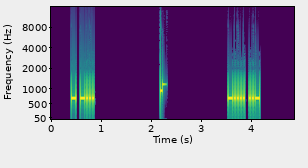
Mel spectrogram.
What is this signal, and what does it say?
Morse code, heard as a keyed tone, about 39 wpm, 700 Hz. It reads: TB 6U
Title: Two Challenging Letter-Number Combinations 40wpm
